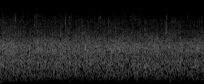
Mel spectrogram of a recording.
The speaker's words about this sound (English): Come on, let's give God a big hand. Hallelujah. Amen. Oh, you want to clap? Let's give the Lord a big clap.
